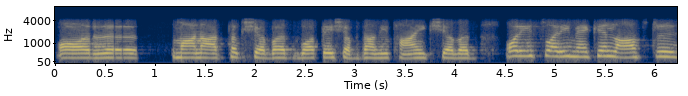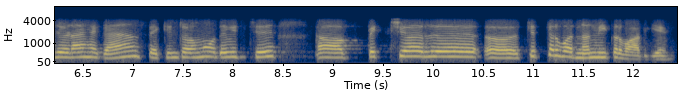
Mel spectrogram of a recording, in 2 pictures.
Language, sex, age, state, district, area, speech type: Punjabi, female, 45-60, Punjab, Jalandhar, urban, conversation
